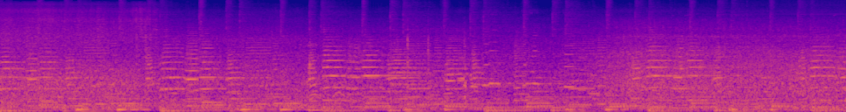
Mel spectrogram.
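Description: Background music with a steady beat over the hiss of water spraying from a hose onto a car.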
